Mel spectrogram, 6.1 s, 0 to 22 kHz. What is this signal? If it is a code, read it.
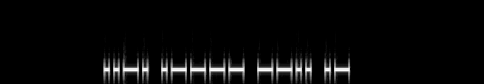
Morse code, heard as a keyed tone, about 20 wpm, 700 Hz. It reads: F1ZA
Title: DXCC-100 Call Signs - 4 Characters - 20wpm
